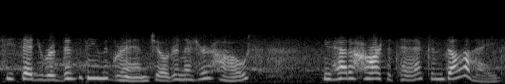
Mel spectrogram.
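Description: A woman's voice: on the high side, expressive, moderate pace, lightly acted. An actress playing an anxious, clinging older wife who pleads with her husband, in a 1960s radio drama. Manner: pleading, emotional, insistent. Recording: dull old radio broadcast with faint hiss.

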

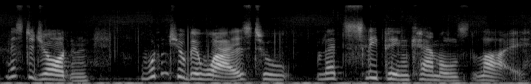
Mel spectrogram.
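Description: Cool haughty female agent, 1940s radio drama, highish sharp voice, very proper. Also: sing-song, slow, exaggerated voice, rough recording. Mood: cool, probing. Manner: cool, haughty, formal phrasing. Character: poised, defiant female undercover British narcotics agent. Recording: vintage 1940s radio recording.

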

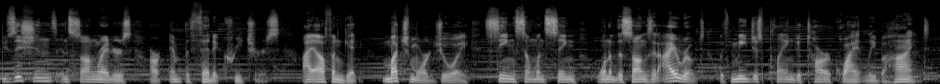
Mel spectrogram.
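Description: A man's voice: on the low side, moderate pace, few pauses, a bit bright. Earnest musing man over background music. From United States. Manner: earnest, musing, asks many rhetorical questions. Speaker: podcast host and musician. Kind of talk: reflective monologue and interview.

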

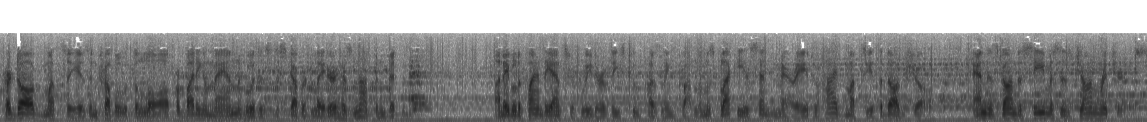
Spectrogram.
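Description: A man's voice: medium pitch, lively intonation, brisk. A man with an American accent giving scripted narration as a 1940s radio announcer. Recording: muffled old radio recording. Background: prominent music.

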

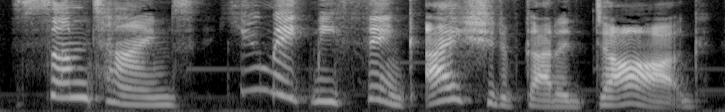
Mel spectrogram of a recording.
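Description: Woman playing a high, bright storybook girl. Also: wildly swooping pitch, unhurried, heavily acted. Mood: teasing. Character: kind, bright, determined young girl.

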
